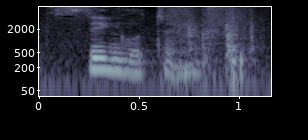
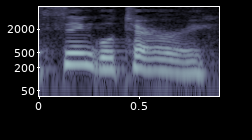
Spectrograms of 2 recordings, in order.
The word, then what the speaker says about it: Singleton: Now, let's talk about The Untold Story, Bury Me in Motown by Raynoma Gordy Singleton. Yeah, I said it right. Child, I was saying Singletary. My bad, y'all.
